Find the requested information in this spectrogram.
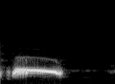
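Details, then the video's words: A single long, smooth coo from a spotted dove decoy calling its flock, held for about half a second with a slight fall at the end. No other sounds. "tiếng cu gáy gáy gọi bầy"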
